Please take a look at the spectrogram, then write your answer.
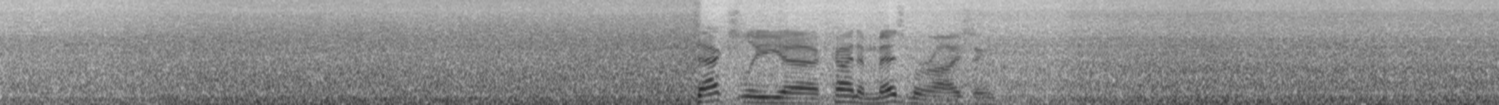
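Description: A constant, heavy rush of water pours steadily over a dam on Neshaminy Creek, with a voice speaking briefly partway through over the roar.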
